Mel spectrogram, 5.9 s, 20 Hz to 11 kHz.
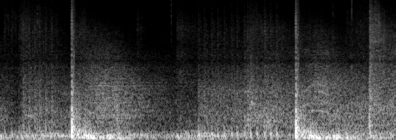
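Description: Gunfire crackles in Call of Duty: Black Ops 2 during a Hardpoint multiplayer match, with loud, sharp bursts and distant, rapid volleys echoing over a continuous rumbling battle backdrop.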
